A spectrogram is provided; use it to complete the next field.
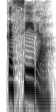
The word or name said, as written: कसेरा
